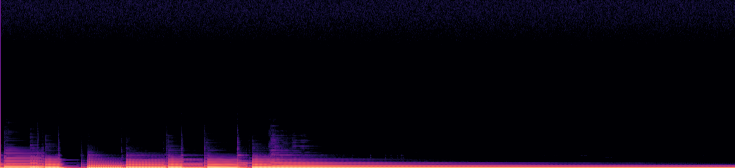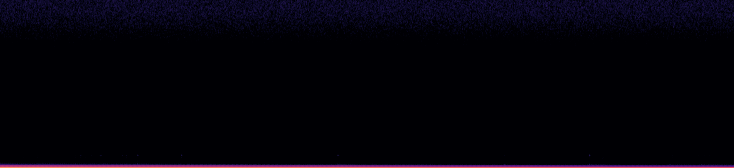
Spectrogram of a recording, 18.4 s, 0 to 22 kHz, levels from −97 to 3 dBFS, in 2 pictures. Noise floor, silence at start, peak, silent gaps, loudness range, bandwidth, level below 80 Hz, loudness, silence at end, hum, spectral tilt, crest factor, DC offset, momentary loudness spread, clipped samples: -35 dBFS; 0 s; -2 dBFS; none; 21 LU; 1.3 kHz; -18 dBFS; -17 LUFS; 0 s; none; -16 dB/octave; 14 dB; under 0.1%; 23 LU; under 0.1%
